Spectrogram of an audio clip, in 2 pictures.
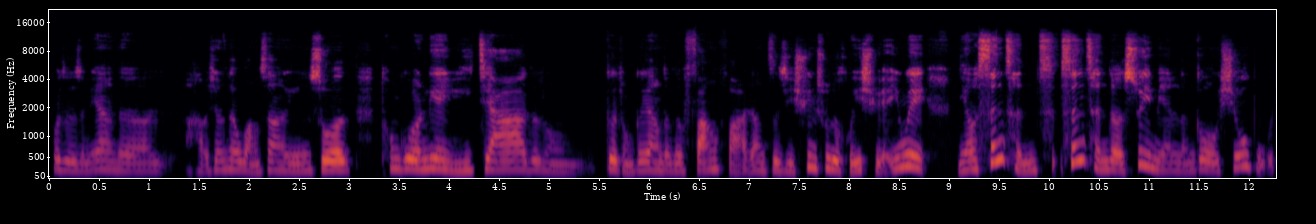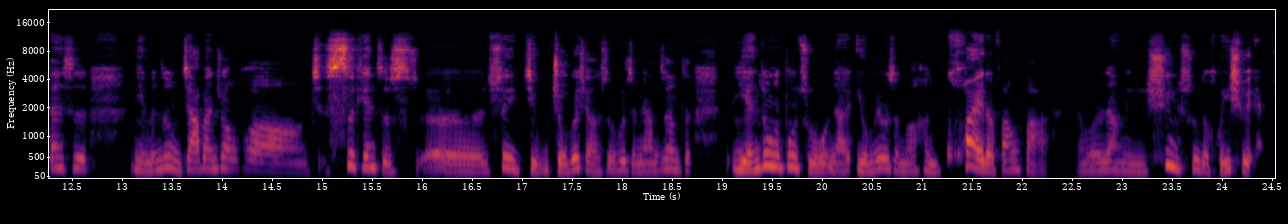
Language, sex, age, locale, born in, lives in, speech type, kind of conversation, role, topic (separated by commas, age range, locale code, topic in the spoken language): Chinese, female, 50-54, zh-CN, China, United States, conversation, podcast, host, 你怎么看待加班文化啊？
